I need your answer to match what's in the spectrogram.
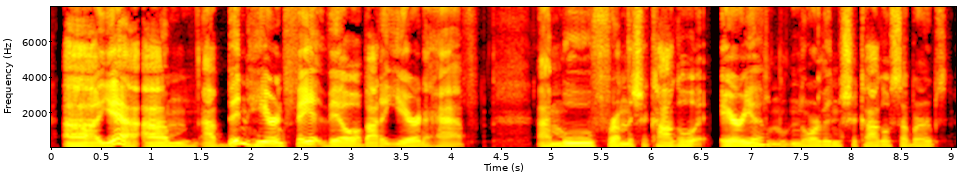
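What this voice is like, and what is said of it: Slightly strange, sick-sounding voice. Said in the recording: “my voice sounds a little strange. I'm a little sick still”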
